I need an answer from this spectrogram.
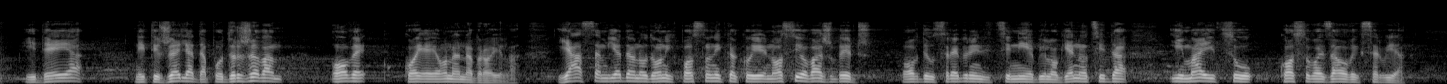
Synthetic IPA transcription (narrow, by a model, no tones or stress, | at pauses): id̪eːja | nit̪iʒe̞ʎad̪apo̞d̪r̩ʒaʋam | o̞ʋe̞ko̞jajeo̞nanabɾo̞̰jḭla̰ | jaːsamjed̪ano̞d̪o̞niːxpo̞slˠanikako̞jijeno̞sio̞ʋaʃbed͡ʒ | o̞ːʋd̪e̞usɾebɾenit̪sinije̞biːlˠo̞ɡeno̞t̪sid̪aimajit̪suko̞soʋojezaoʋeksrbija̰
